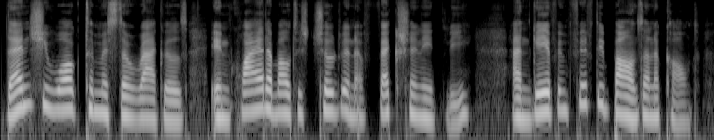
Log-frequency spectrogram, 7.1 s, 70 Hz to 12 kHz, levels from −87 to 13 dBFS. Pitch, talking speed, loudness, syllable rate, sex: 185 Hz, 150 wpm, -20 LUFS, 4.9 syllables/s, female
